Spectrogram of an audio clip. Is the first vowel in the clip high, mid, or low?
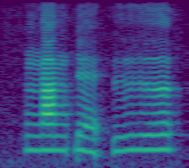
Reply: low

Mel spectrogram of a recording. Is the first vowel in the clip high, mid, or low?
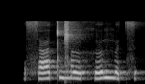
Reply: low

